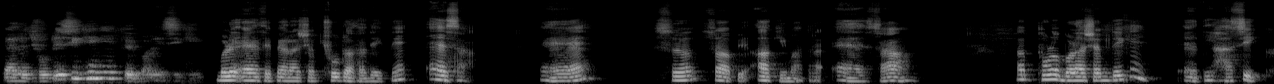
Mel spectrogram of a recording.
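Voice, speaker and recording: A woman's voice: lowish voice, slow pace, darkish tone, recorded from a distance. A woman teaching spelling, breaking each word into letters and repeating it. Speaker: Hindi teacher. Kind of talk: slow spelling lesson.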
